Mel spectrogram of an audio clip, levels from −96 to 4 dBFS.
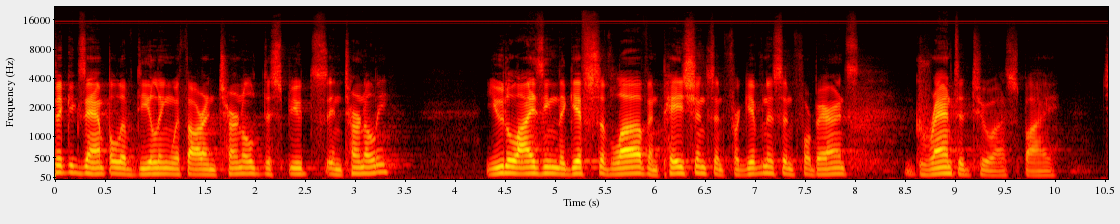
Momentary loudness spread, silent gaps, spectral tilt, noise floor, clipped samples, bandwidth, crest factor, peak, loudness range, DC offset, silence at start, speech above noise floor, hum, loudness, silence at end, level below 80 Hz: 13 LU; none; -5.5 dB/octave; -67 dBFS; under 0.1%; 16.5 kHz; 22 dB; -12 dBFS; 5 LU; under 0.1%; 0 s; 35 dB; none; -32 LUFS; 0.55 s; -78 dBFS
